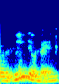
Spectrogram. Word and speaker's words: Windelband: Professor, a pronúncia é Windelband? Windelband. Windelband. Que são de Baden, né, da escola.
